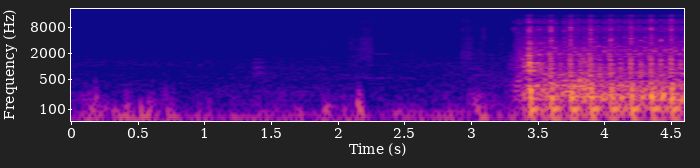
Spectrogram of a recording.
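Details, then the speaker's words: Villiers petrol engine on an old Barford cement mixer, run without choke: it catches and settles into an even, rapid single-cylinder beat and sounds healthy. Compression is not excellent, and fuel runs through even with the tap off. "oh that's running that's good that's the stars you can hear that running maybe one of the easiest engines i've ever come across i wouldn't say the compression's excellent on it"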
